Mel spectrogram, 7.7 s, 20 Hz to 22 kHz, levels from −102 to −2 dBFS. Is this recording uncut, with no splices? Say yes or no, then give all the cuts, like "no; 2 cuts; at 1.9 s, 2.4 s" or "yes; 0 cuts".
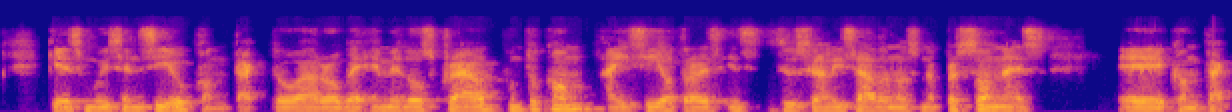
yes; 0 cuts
